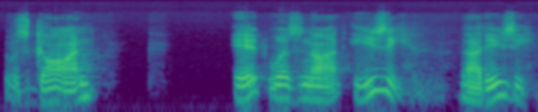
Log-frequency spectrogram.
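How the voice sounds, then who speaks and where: A man's voice: medium pitch, animated, takes it slowly, gravelly, darkish tone, breathy edge. An older man, a church deacon, telling his personal testimony in plainspoken, emotional country storytelling.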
